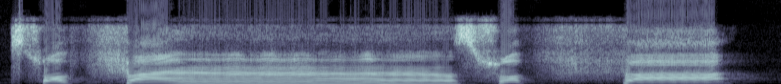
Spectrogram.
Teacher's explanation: نون تنوین کا اخفا، ایک الف کی مقدار غنہ کر کے پڑھا جائے گا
